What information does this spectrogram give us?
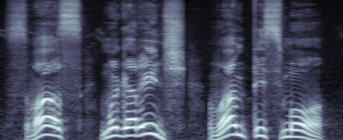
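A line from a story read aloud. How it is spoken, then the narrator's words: Elated loud announcement. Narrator (Russian): Окрыленный, громко объявлял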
